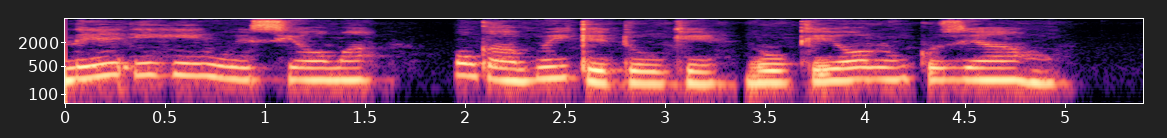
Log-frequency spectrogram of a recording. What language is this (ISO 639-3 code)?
ibo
